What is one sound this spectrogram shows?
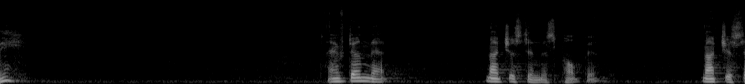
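An older man speaks calmly into a microphone, with pauses.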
